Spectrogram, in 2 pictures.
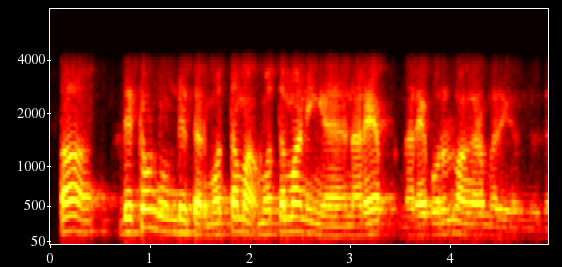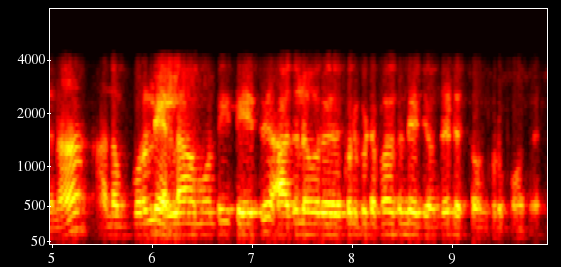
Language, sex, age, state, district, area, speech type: Tamil, male, 45-60, Tamil Nadu, Cuddalore, rural, conversation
